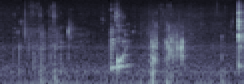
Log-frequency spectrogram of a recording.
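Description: A few short, wet slurping and squishy sounds, like someone taking a sip of a drink, with small liquid clicks in between and no one talking.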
